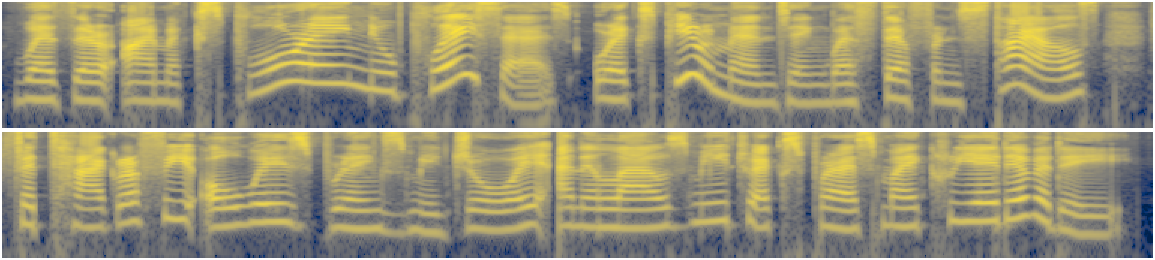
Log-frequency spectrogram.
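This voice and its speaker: A woman reading scripted example passages in an even, polished way. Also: mid-range voice, a little slow, few pauses, clear, resonant tone, no room sound. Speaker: narrator reading example texts. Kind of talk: scripted narration.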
